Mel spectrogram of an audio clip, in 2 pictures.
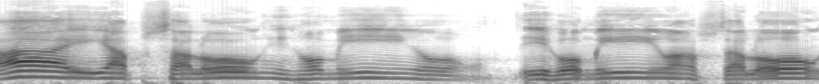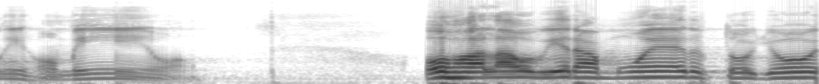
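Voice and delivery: mournful outcry, voiced as a dramatic reading; acted weeping lament. Preacher reading David's cry for his dead son, acted lament. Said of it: "lloraba y decía".

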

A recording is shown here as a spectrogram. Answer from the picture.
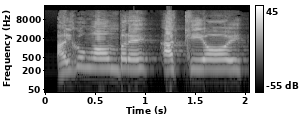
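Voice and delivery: very slow, measured question. Shown as a demonstration. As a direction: ask it again word by word, unhurried. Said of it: "más despacio".

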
